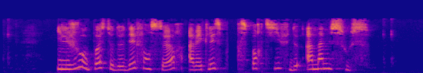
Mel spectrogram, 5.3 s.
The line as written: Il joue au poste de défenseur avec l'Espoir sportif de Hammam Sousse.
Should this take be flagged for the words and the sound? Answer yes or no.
yes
